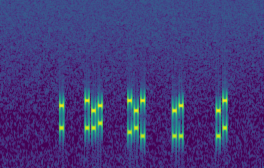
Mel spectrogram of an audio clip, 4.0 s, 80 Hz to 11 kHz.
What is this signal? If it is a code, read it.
DTMF, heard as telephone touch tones, dialled by machine, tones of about 60 ms. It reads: 8 970 673 12 19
